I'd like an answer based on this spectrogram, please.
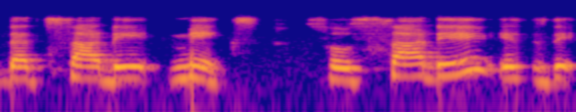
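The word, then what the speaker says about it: tsade: uh is okay like remember the word boots okay how is the ts pronounced there that's how you would pronounce okay i'm just uh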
